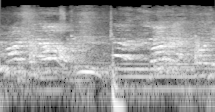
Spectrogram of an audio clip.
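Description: Young children's voices, shouting and chattering while they bounce on a trampoline, with two low thuds of landings on the trampoline mat, one at the start and one about a second in. Faint background music.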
